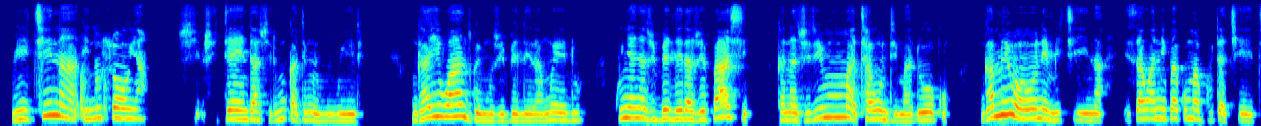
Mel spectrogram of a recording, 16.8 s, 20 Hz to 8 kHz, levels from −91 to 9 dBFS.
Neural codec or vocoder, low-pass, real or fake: none; 7.2 kHz; real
